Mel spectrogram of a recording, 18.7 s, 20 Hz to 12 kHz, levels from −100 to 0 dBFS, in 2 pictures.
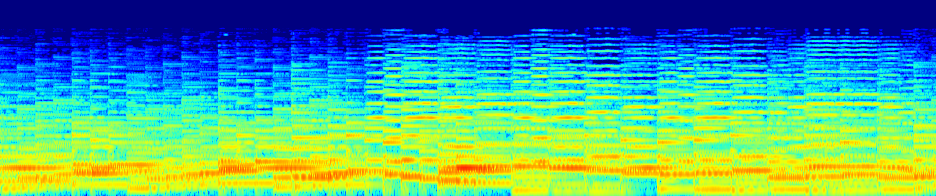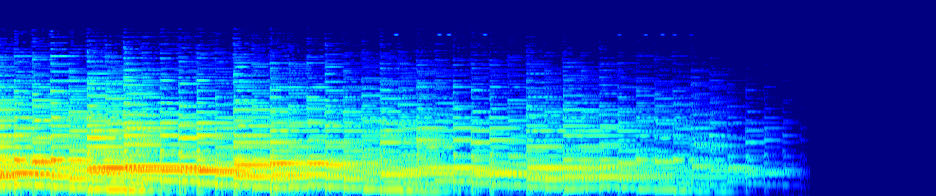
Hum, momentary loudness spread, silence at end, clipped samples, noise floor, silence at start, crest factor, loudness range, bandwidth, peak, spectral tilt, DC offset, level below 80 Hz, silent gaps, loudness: none; 16 LU; 2.55 s; under 0.1%; -64 dBFS; 0 s; 18 dB; 18 LU; 7.2 kHz; -8 dBFS; -7.5 dB/octave; under 0.1%; -56 dBFS; none; -25 LUFS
